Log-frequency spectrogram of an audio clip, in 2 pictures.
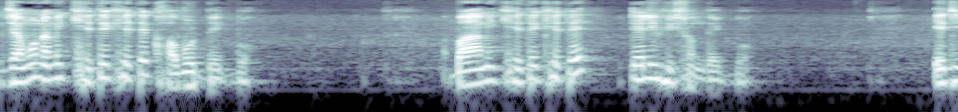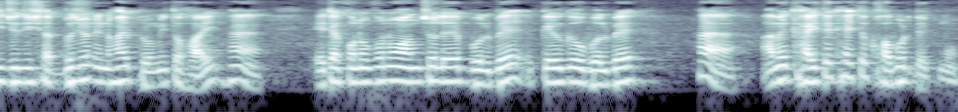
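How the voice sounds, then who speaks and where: A man from Bangladesh teaching pronunciation in a classroom lecture, explaining patiently and asking rhetorical questions. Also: fairly high pitch. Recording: dull lo-fi recording.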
